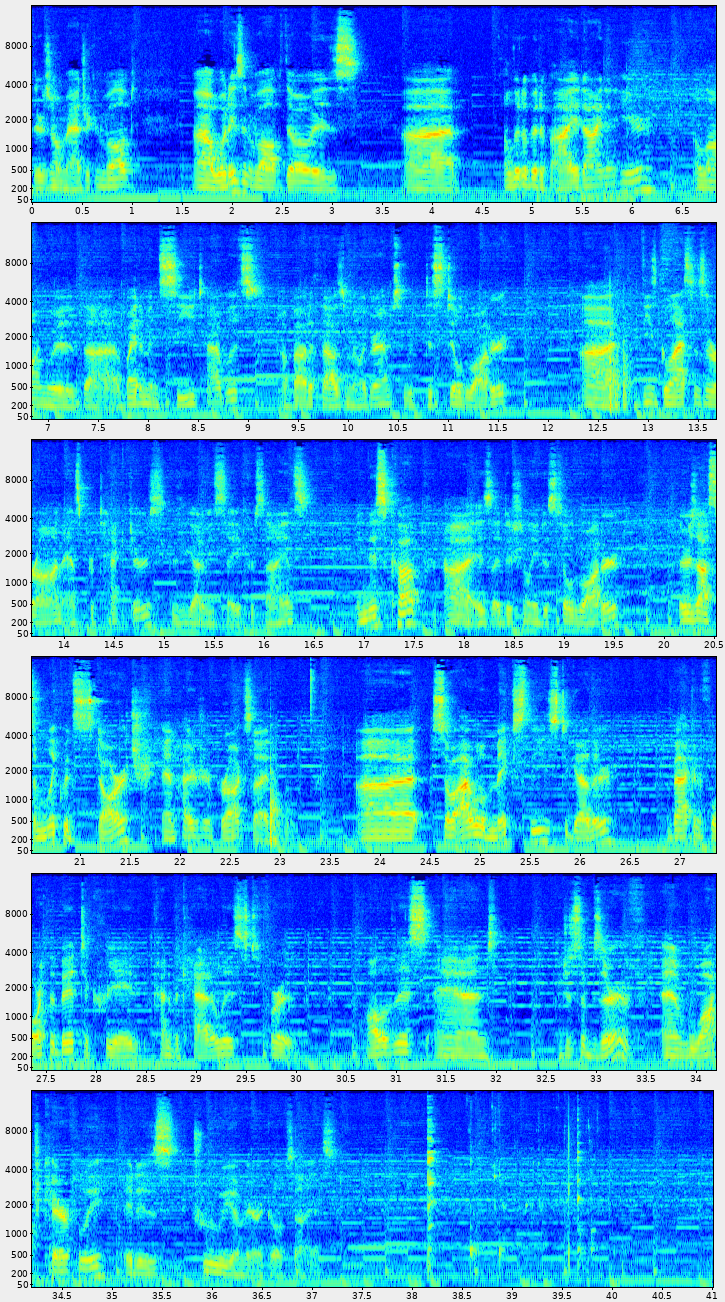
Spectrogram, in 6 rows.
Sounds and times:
Speech: 0.0s - 11.6s, 12.3s - 19.6s, 20.2s - 23.0s, 23.8s - 30.0s, 30.7s - 32.0s, 32.6s - 37.3s
Music: 0.0s - 41.0s.

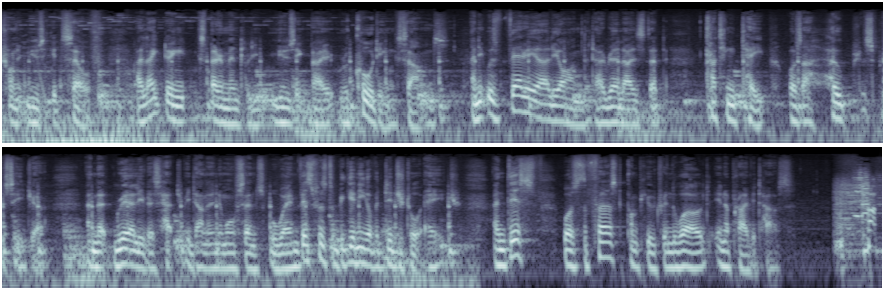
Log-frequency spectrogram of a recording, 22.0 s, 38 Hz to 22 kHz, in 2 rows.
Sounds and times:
Speech: 0.0s - 21.0s.

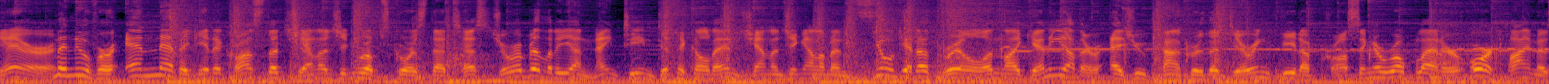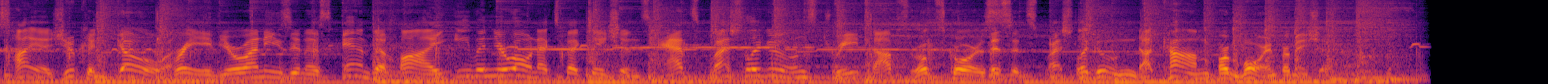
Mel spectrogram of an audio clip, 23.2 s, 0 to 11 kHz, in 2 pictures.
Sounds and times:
Speech: 0.0s - 21.7s
Music: 0.0s - 22.4s.

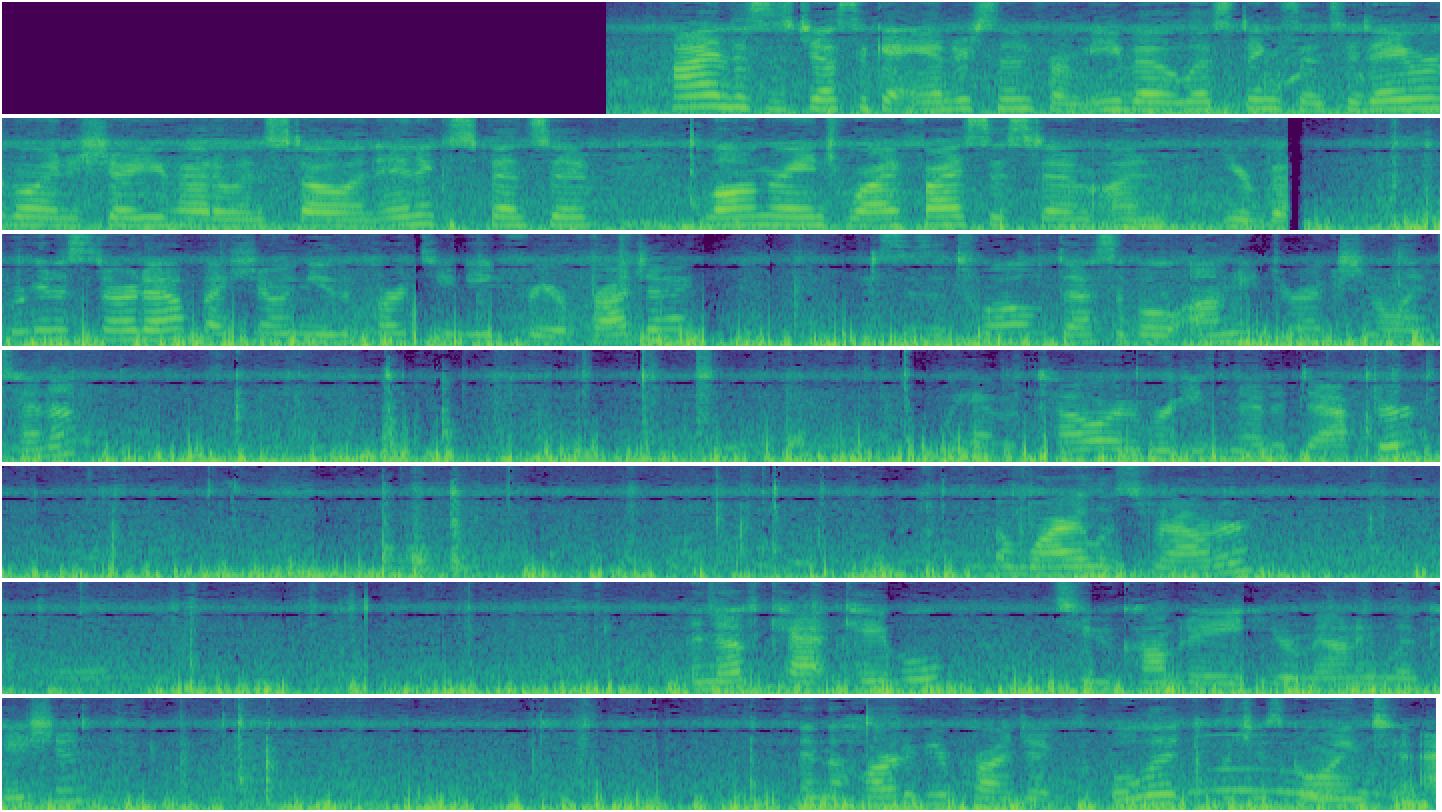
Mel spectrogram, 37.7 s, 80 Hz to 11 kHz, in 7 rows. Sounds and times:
Speech: 2.5s - 10.2s, 10.8s - 13.4s, 14.0s - 16.5s, 19.7s - 21.5s, 25.3s - 26.3s, 29.6s - 32.7s, 35.4s - 37.7s.

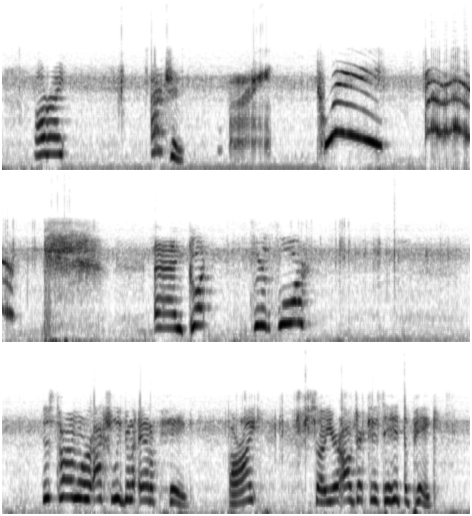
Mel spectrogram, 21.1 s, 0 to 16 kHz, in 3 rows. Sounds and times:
Speech: 0.5s - 1.0s, 2.2s - 2.8s, 9.3s - 10.2s, 10.8s - 11.8s, 14.6s - 18.0s, 18.7s - 20.6s.

